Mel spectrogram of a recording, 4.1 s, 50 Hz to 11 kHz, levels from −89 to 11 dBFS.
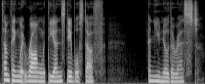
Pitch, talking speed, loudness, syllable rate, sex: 175 Hz, 160 wpm, -17 LUFS, 5.2 syllables/s, female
